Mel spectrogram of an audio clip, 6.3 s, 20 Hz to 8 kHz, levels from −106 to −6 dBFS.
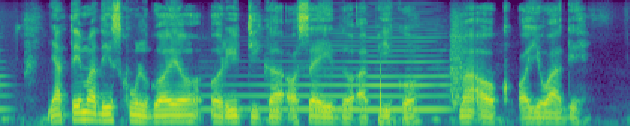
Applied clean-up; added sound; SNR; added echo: none; Wind instrument, woodwind instrument; 14 dB; none.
